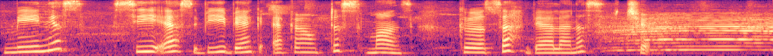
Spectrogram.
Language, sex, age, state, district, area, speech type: Kashmiri, female, 45-60, Jammu and Kashmir, Bandipora, rural, read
